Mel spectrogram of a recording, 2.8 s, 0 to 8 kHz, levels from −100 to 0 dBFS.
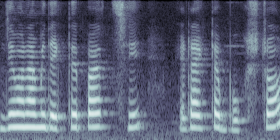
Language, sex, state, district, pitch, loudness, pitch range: Bengali, female, West Bengal, Jalpaiguri, 280 Hz, -16 LUFS, 270-285 Hz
